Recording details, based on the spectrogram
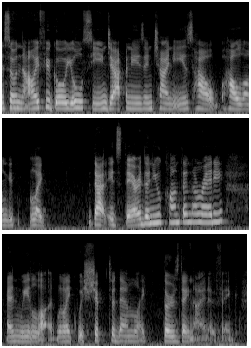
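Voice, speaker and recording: A woman speaks with a non-native accent. Her pitch sits in the middle range. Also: ordinary pitch variation, moderate pace. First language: not English. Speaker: product team member. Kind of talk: casual chat.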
